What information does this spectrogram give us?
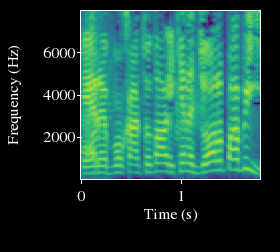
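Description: An actor voicing a bossy, scolding young village labourer in a comedy cartoon, loud and crude, with a pitched-up effect. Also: fast. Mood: impatient, bossy. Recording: noisy recording.

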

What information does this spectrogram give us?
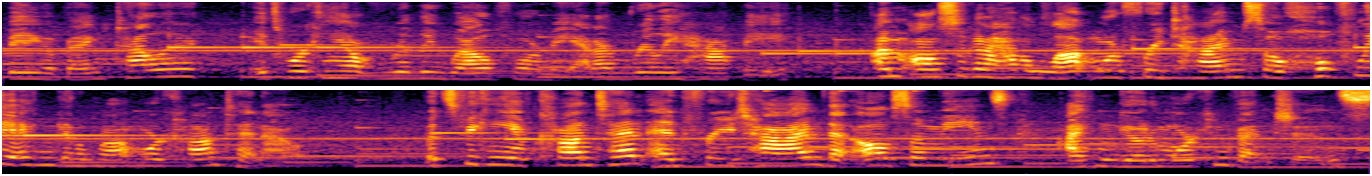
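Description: A woman's voice: on the high side, far from the mic, rough recording. A woman in her twenties chatting casually to her viewers in a vlog, with a chatty, emphatic manner and a voice slightly off from a cold. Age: 20s. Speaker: vlogger, channel host. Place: small cluttered room at home.

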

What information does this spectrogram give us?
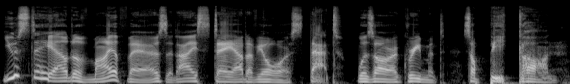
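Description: A man's voice: medium pitch, sing-song, unhurried, pushed and bright, no room sound, clean studio sound, full character voice. A man voicing a pompous, short-tempered fat governor in an audiobook, squealing and blustering with heavy emphasis. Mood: indignant.

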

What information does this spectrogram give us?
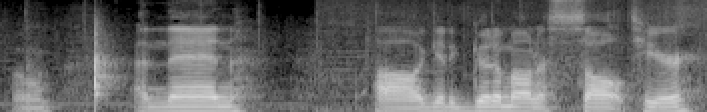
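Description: A man's voice: flat delivery, slow, music in the background. Upbeat young man hosting a home cooking demo. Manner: upbeat, chatty, says "boom" while working. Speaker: cooking show host. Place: home kitchen, indoors.

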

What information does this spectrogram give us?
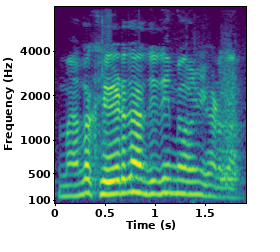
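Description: A man's voice: high voice, a little hiss or hum, close to an everyday voice. A man doing a whiny childlike grown man. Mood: sulky. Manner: sulky, slow, childish pleading.

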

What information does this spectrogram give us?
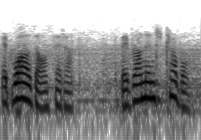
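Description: An actress playing a cool, knowing undercover contact, composed, in an old radio adventure. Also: female voice, lowish voice, quick pace, lightly acted. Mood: cool, businesslike. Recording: muffled, noisy old radio recording.

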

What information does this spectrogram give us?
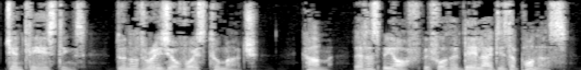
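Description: A man's voice: on the low side, moderate pace, fairly bright tone, husky. A man voicing a fussy, vain middle-aged male detective who speaks in a precise, theatrical, self-assured way. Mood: composed.

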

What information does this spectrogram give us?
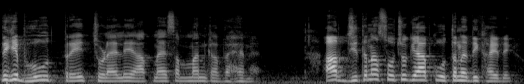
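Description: A man's voice: fairly high pitch, moderate pace, pushed and bright. A man, telling colloquial stand-up stories and acting out dialogue on a handheld mic. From Uttar Pradesh, India. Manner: conversational, colloquial, acts out dialogue in anecdotes. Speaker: stand-up comedian. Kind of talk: live observational stand-up storytelling. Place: small comedy club stage, indoors. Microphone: handheld stage microphone. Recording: live club recording with audience noise. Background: audience laughter and noise.

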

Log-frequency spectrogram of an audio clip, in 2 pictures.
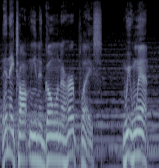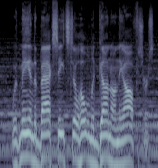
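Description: A man's voice: mid-range voice, moderate pace, music in the background, close to an everyday voice. An actor playing a man who reflectively narrates his own past in a radio drama. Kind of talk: first-person dramatised narration.

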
